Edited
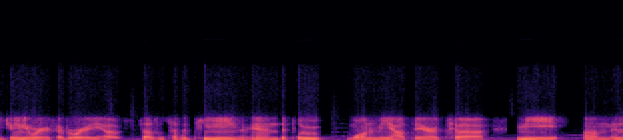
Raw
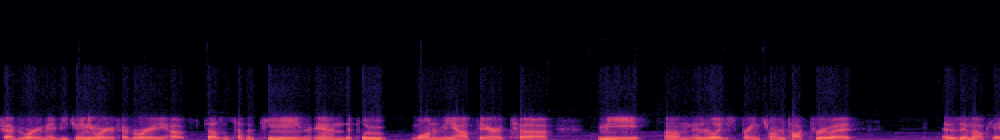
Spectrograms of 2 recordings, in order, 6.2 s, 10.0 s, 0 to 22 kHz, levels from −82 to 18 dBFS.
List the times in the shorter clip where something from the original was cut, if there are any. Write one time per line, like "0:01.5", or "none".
0:04.9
